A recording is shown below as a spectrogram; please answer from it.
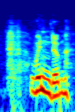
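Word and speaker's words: Wymondham: How do we pronounce them? Well, we already know about Stiffkey. And the other three, well, it's Tackleston, Windham and Haysborough.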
